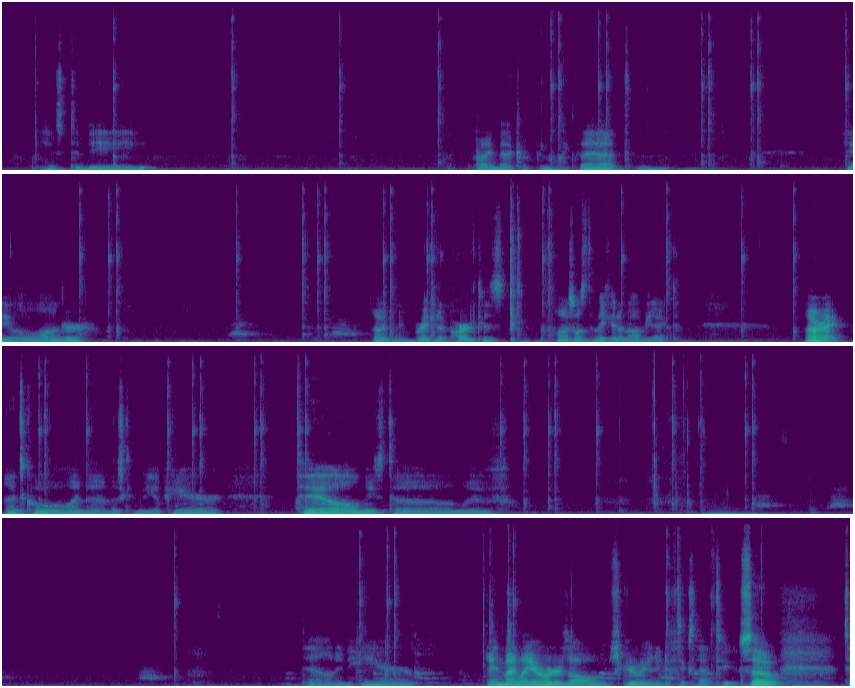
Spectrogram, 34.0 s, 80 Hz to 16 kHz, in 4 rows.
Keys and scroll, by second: 13.5 super+b, 23.8 super+z, 30.7 space.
